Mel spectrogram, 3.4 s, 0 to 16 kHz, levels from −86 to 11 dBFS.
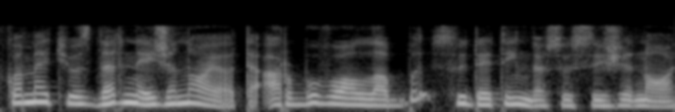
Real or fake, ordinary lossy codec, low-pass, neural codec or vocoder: fake; MP3, 96 kbps; 7.2 kHz; codec, 16 kHz, 1 kbps, X-Codec, WavLM features, trained on Multilingual LibriSpeech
